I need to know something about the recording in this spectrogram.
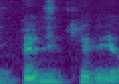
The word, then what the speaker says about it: Bin Kitty: was like you know the bin kitty rhymes with sin city i'm like yeah it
